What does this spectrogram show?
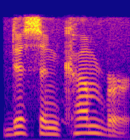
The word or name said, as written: disencumber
